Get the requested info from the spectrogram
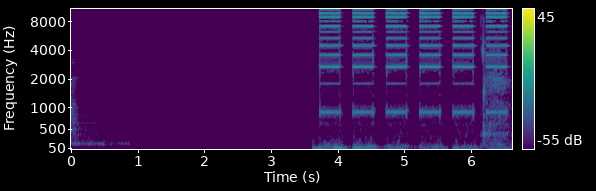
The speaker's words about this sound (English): Six a.m. arrives. Bellamy, your alarm goes off.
